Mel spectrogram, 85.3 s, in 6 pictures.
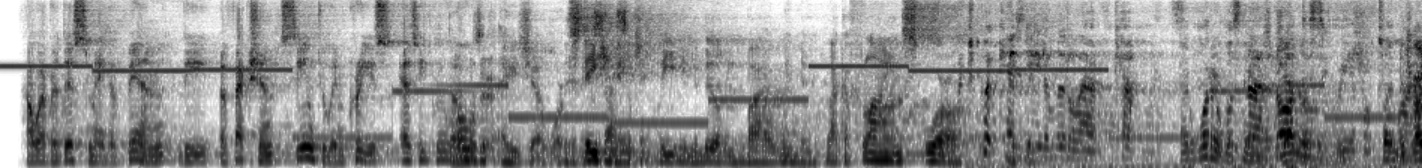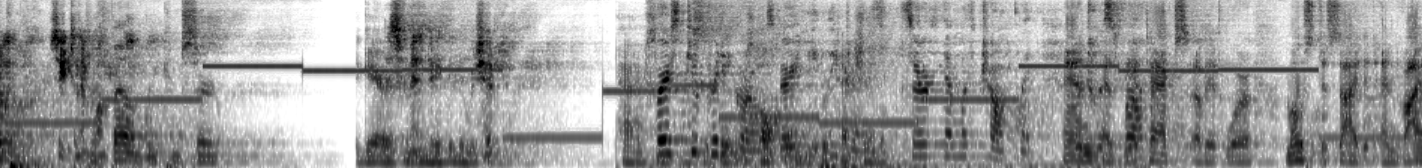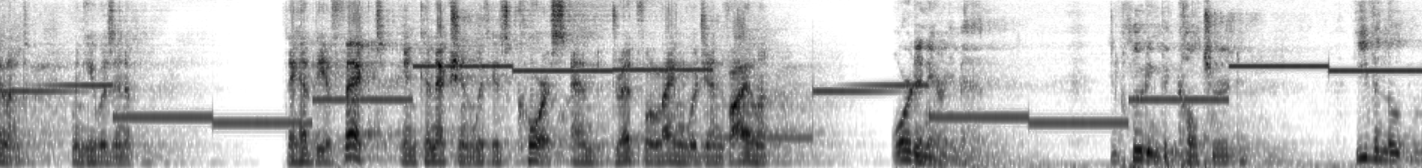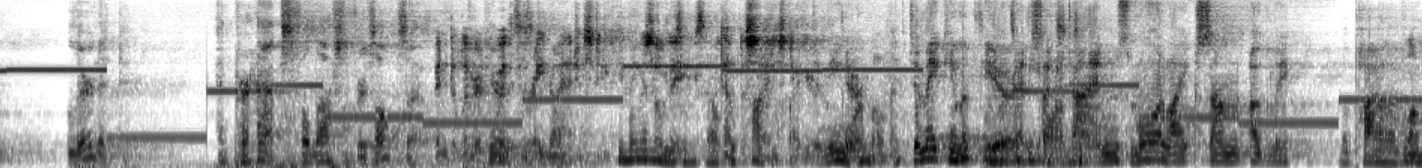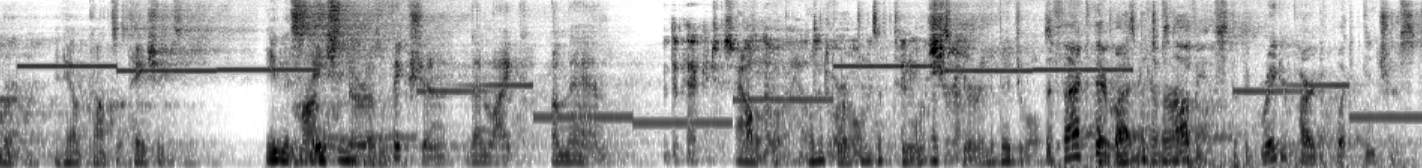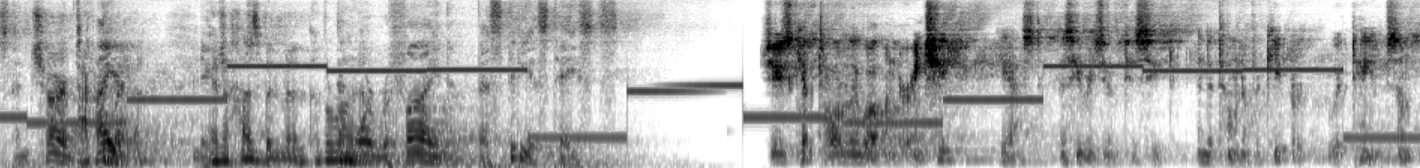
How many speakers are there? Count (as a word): six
